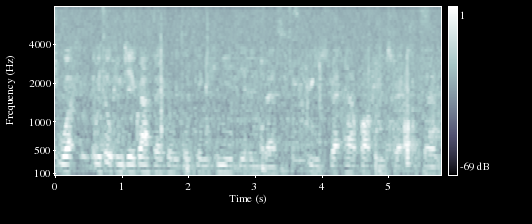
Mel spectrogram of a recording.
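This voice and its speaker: A man's voice: medium pitch, monotone, fast, distant mic, heavy background noise. A man reporting back from a group chat in a wry, questioning way.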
